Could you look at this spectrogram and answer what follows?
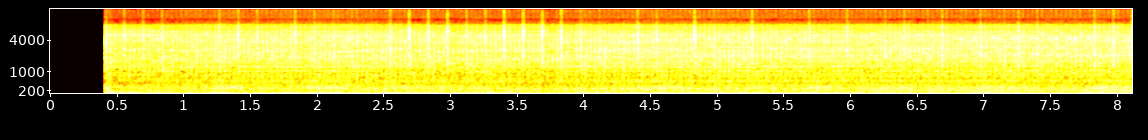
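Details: BMW N47 177 PS diesel at idle: sharp, fairly uneven ticking knock about three to four times a second through the diesel clatter; source undetermined.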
